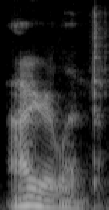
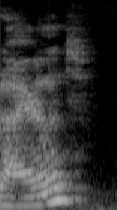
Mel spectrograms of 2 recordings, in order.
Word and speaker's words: Ireland: Ireland. – Ireland. Yeah, I wrote Ireland. – Yeah, you did. My tongue didn't say it right.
